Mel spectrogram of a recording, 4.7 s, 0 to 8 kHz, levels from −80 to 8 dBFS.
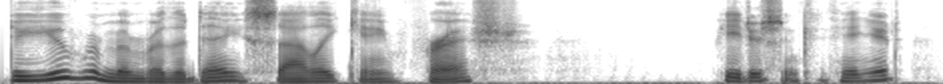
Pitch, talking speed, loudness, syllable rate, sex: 130 Hz, 125 wpm, -18 LUFS, 4.8 syllables/s, female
